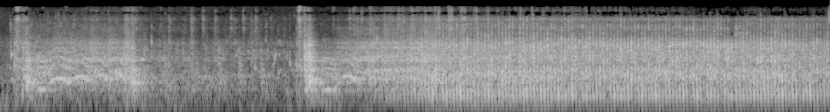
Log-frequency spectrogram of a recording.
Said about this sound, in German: Werfen Sie den Motor an.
